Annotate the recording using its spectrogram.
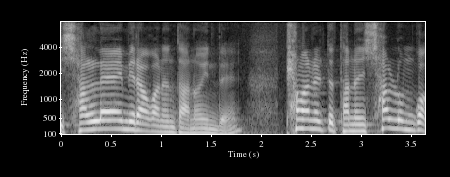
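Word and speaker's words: שלם: 평화는 샬롬이고 지불하다는 샬렘이라고 발음합니다.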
